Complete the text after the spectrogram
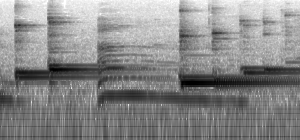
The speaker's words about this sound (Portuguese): Aqui, esse aí é o kalimba, que também é africano. Aquela das sementinhas é africano, o kalimba é também é o instrumento.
